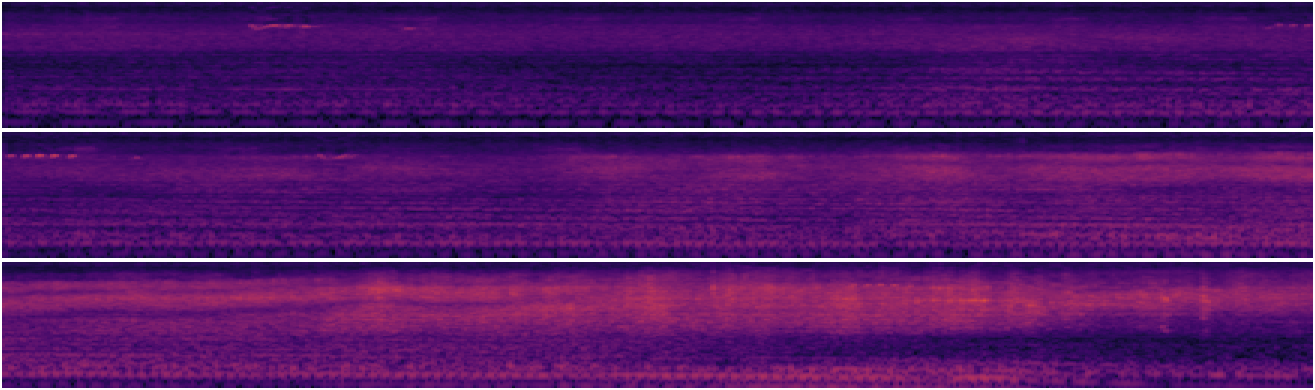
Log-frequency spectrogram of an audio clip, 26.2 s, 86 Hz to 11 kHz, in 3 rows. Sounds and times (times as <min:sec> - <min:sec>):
Fixed-wing aircraft, airplane: 0:00.0 - 0:26.2.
